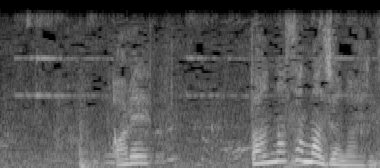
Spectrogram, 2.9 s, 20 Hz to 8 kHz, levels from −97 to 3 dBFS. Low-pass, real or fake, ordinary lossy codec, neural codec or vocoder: 7.2 kHz; real; none; none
